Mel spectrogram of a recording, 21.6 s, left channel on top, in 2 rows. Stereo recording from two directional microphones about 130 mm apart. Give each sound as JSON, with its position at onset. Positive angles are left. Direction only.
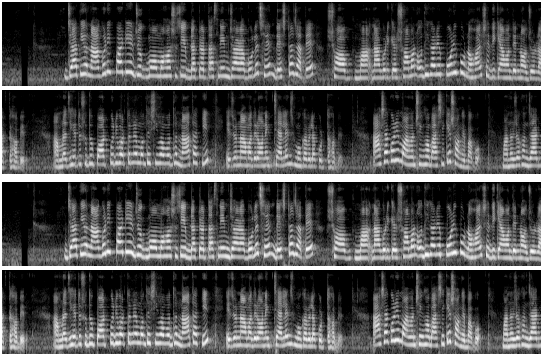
{"t": 1.3, "sound": "a woman's voice", "side_deg": -25}
{"t": 16.5, "sound": "a woman's voice", "side_deg": -20}
{"t": 20.0, "sound": "a woman's voice", "side_deg": -40}
{"t": 20.9, "sound": "a woman's voice", "side_deg": -25}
